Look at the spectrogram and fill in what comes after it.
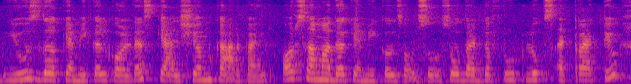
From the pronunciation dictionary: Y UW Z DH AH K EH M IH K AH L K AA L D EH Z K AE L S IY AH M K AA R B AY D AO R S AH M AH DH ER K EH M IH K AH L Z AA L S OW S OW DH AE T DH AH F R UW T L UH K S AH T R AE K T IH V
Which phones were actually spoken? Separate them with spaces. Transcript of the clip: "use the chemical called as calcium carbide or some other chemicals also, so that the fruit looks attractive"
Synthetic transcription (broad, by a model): Y UW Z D AH K EH M IH K AH L K AA L D EH Z K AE L SH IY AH M K AA R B AY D AO R S AH M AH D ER K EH M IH K AH L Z AA L S OW S OW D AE T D AH F R UW T L UH K S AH T R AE K T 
